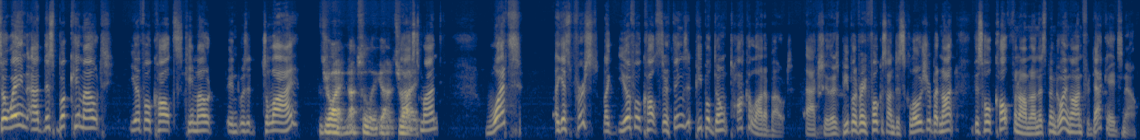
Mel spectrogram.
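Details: Adult male speaker; typical speech.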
